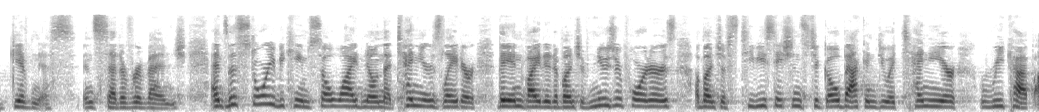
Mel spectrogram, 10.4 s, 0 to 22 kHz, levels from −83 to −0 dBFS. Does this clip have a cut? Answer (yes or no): yes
